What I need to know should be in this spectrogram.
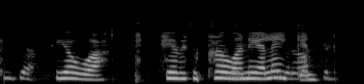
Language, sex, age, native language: Icelandic, female, 30-39, Icelandic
